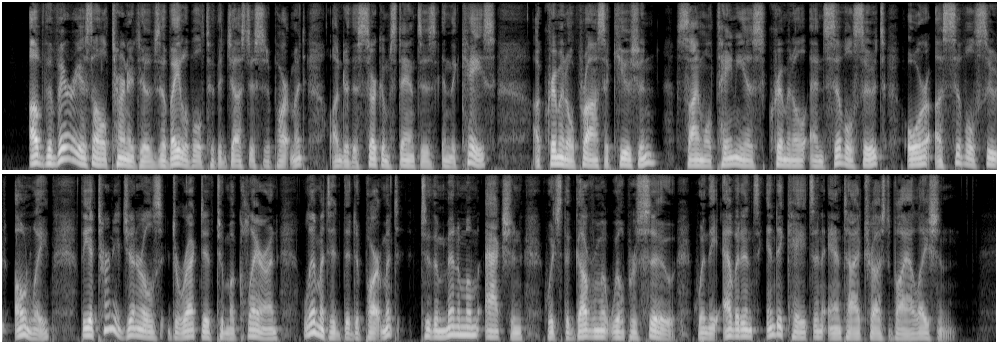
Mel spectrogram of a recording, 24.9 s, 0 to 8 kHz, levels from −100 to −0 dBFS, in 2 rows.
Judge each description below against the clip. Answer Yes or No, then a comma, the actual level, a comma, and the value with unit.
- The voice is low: Yes, low, 100 Hz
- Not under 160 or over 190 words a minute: No, average, 145 wpm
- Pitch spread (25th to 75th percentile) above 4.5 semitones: Yes, average, 4.9 semitones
